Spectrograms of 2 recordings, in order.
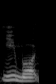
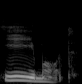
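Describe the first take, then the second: First: The word is said quickly and clipped. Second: The word is said slowly, stretched out.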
